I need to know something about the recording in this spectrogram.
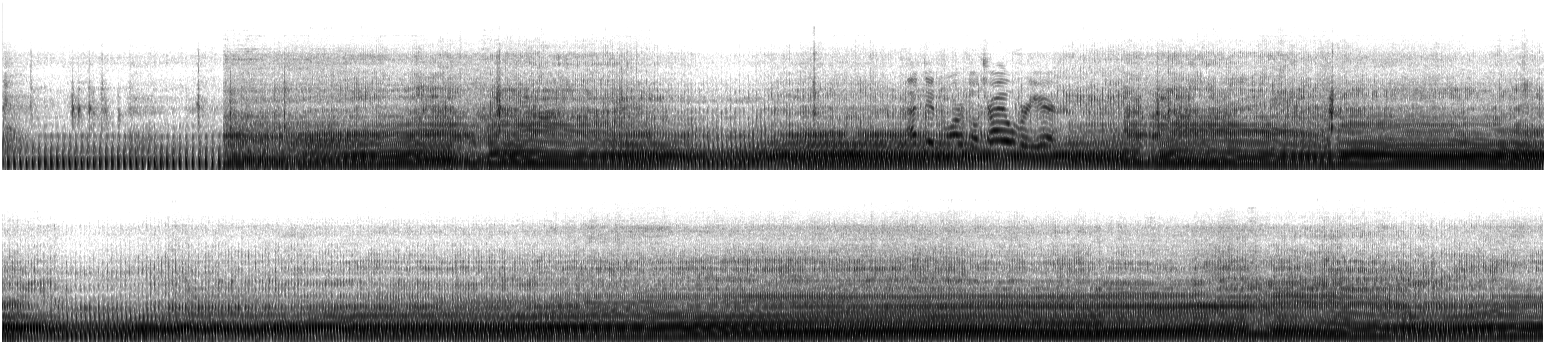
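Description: Snow quad's engine (an ATV on a rear track kit and front skis) picking up about two seconds in, then revving up and down repeatedly under throttle as it is ridden through snow, with a longer steadier run later.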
